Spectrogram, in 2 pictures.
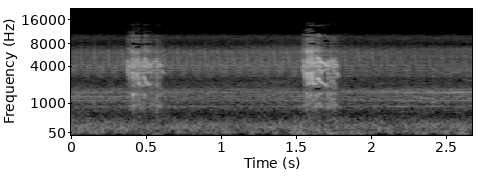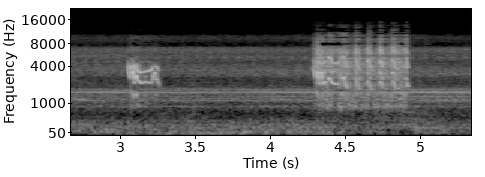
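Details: Begging from an eastern bluebird nestling waiting in the nest to be fed, recorded 25 June 2022 at 9:10 am: short raspy squeaks repeated every second or so, the last burst longer and stuttering, soft outdoor bird chatter behind.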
